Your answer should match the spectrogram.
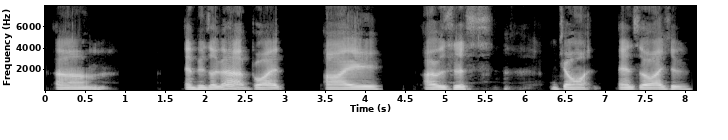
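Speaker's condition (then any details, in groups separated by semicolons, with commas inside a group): Congenital muscular dystrophy; present since birth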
